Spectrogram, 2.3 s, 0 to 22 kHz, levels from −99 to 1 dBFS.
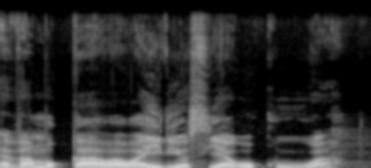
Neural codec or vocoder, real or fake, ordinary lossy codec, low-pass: vocoder, 48 kHz, 128 mel bands, Vocos; fake; none; 19.8 kHz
